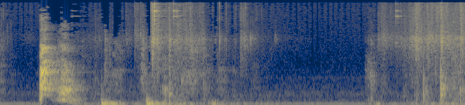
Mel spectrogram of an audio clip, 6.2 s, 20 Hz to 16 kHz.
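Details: Huskies at a December 27, 2022 dinner party indoors: one strong bark with a falling yelp-like tail, then shorter barks, over background clatter and low thumps.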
